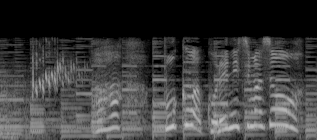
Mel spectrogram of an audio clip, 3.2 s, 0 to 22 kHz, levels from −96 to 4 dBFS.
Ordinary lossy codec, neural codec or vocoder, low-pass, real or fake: none; none; 7.2 kHz; real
